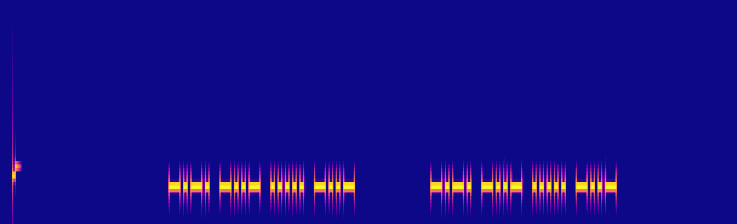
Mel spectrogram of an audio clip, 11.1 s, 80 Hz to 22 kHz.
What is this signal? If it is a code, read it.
Morse code, heard as a keyed tone, about 22 wpm, 700 Hz. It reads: CX5X CX5X
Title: DXCC-100 Call Signs - 4 Characters - Repeated 2x - 22wpm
